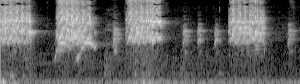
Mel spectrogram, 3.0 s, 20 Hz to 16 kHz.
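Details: Recessive pied budgie chick, born early June 2020, begging during feeding; four loud raspy buzzes with short, faint chirps in between, and a soft low rumble under them.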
